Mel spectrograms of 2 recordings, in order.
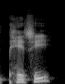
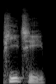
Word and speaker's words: Petey: Open Petty. Petty, text field, is editing. Inserting point at start. All right, fair enough. It might be pronounced Petey, but it's P-E-T-E-Y.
